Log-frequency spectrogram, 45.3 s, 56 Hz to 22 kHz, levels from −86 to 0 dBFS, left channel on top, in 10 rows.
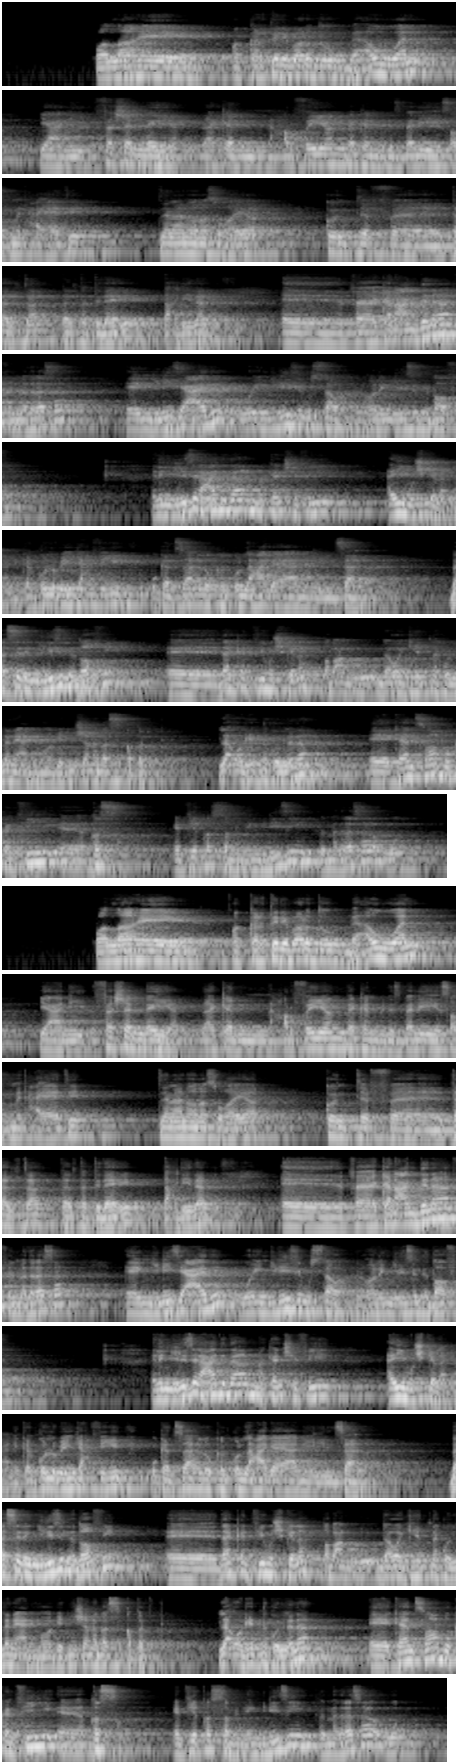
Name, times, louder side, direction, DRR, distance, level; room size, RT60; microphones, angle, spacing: voice 1, 0.9-4.2 4.9-9.9 10.6-11.7 12.3-15.8 16.4-18.9 19.4-22.7 24.2-26.0 26.5-30.9 31.7-33.0 33.4-37.8 38.5-39.4 40.0-42.1 42.6-44.8, right 2 dB, 55° right, 7 dB, 0.5 m, -23 dB
12.0 x 4.8 x 3.7 m, 2.2 s
head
